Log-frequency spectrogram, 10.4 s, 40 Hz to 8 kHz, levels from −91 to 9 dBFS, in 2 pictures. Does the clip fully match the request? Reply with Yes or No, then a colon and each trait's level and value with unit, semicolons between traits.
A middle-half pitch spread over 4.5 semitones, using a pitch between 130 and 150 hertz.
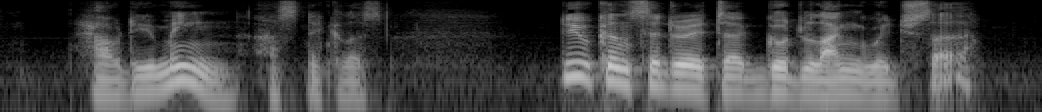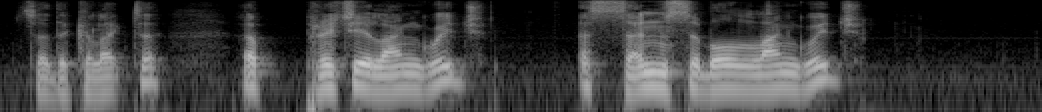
No: average, 4.9 semitones; low, 120 Hz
